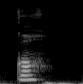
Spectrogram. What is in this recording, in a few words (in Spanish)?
Mixe, Mujer; plantar; INALI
